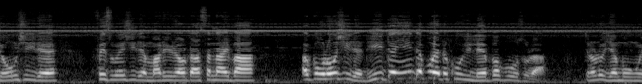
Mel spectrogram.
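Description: A man talking in short phrases with brief pauses, over a continuous, steady high-pitched insect drone of crickets.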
